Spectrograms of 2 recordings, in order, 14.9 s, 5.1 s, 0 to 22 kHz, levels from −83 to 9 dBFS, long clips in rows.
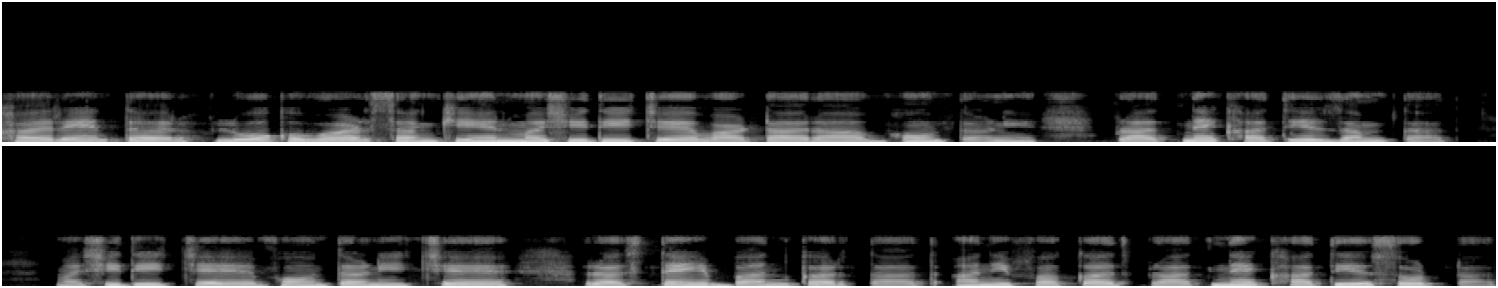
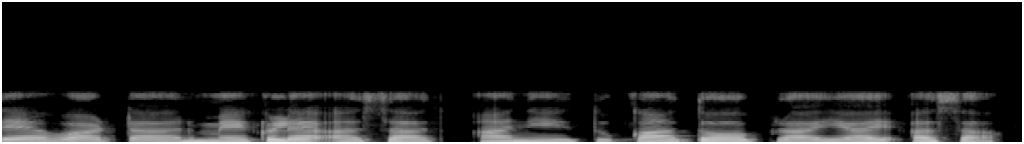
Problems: background sounds at intervals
